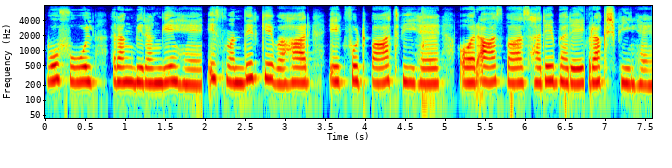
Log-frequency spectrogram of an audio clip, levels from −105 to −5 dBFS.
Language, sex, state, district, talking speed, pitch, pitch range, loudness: Hindi, female, Uttar Pradesh, Etah, 165 wpm, 230 Hz, 225-245 Hz, -19 LUFS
